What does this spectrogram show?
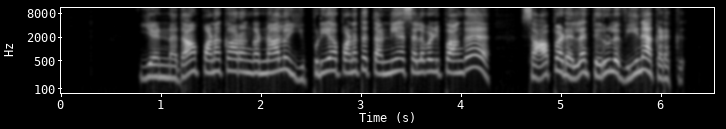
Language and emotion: Tamil, angry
